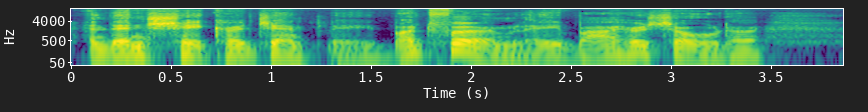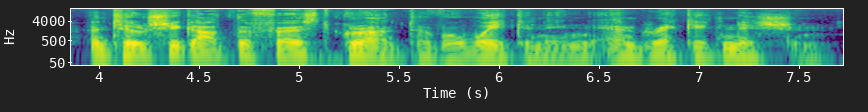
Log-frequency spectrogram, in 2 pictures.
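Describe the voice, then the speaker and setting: A man narrating a radio horror drama in a measured, grave storytelling manner. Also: lowish voice, a little mellow, dry recording, studio quality.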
